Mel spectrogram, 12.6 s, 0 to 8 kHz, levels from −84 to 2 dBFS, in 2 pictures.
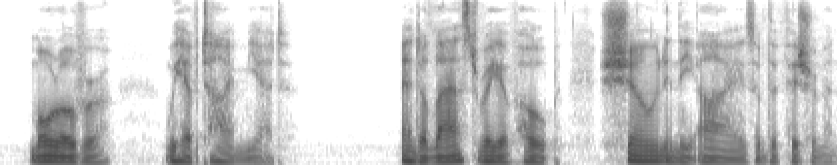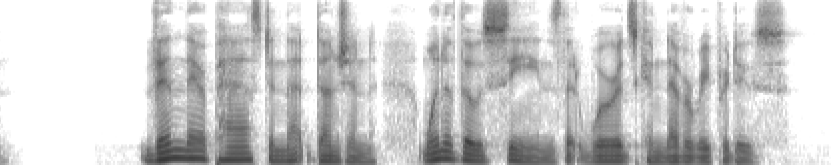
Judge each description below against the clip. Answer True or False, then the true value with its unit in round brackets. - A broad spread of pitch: False (3.9 semitones)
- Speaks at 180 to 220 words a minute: False (160 wpm)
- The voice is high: False (85 Hz)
